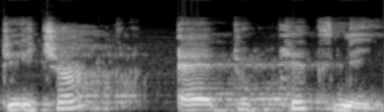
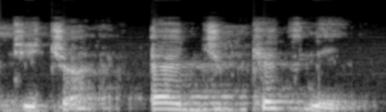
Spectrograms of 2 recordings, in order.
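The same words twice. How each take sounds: First: The d in educate is a plain d. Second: The d in educate is a j sound. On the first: The speaker calls it wrong. "you don't say" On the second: The speaker calls it right. "You say"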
